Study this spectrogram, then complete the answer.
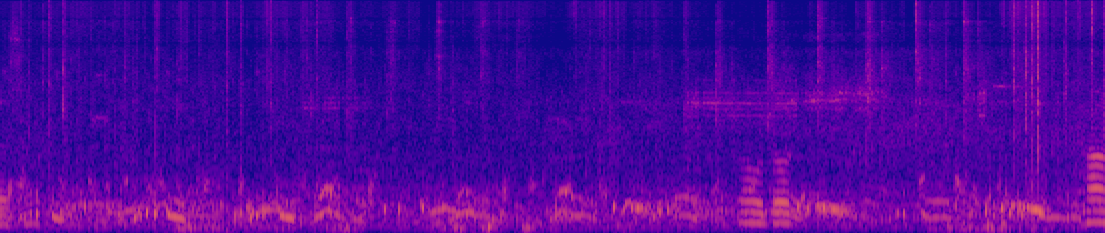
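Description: A pet pigeon coos repeatedly up close in soft, rolling, throaty calls, with voices faintly in the background.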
